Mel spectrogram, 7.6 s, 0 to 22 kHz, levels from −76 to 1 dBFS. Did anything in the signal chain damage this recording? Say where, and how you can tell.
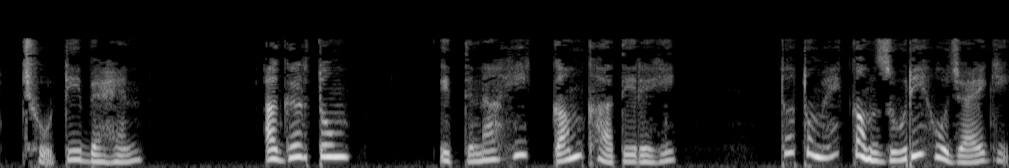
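Yes. The codec stage did it: the treble stops dead above 8.3 kHz throughout the speech and sibilants sound watery and swirly, which points to a low bitrate around 32 kbps, likely from MP3 compression. A fixed cutoff with flickering weak bands separates this from plain low-pass filtering.

Pre-echo appears at 0.48 s as a brief hiss, about 11 ms long, just ahead of a sharp attack that sounds softened. The transform block spread its quantisation noise backward into the quiet lead-in. Because the hiss comes before the attack rather than after it, this is not reverb or a click.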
